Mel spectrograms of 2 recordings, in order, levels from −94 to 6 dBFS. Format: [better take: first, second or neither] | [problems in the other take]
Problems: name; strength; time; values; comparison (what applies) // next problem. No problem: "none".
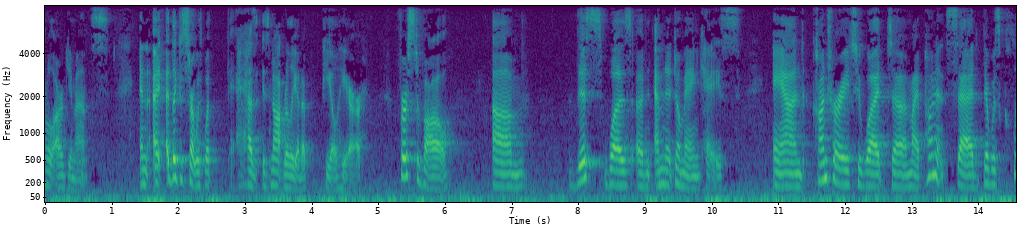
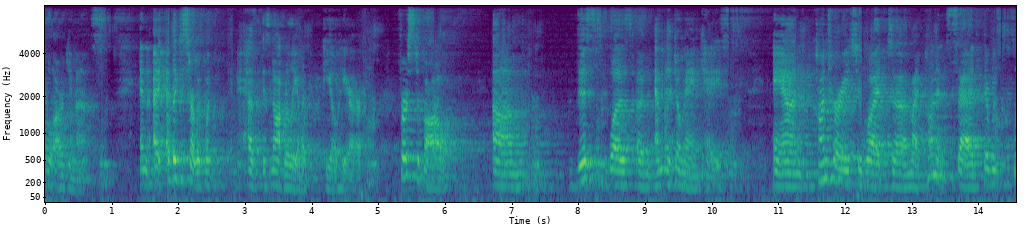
first | noise reduction (neural separator model SepFormer DNS4)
